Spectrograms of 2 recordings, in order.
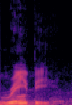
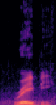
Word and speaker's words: Rabe: Yeah, I'm Raby is how it's pronounced. – Yeah, Raby, got it.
